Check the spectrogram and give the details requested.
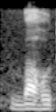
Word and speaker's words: بہت: جائے۔ بہت کہا گیا، لفظ ہے بہت، با کے اوپر زبر ہے، با کے اوپر بعض لوگ جلدی کی وجہ سے پیش پڑھ دیتے ہیں، تو بہت نہیں ہوتا بلکہ بہت ہوتا ہے، با کے اوپر زبر کے ساتھ۔ تو یہ چند غلطیاں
